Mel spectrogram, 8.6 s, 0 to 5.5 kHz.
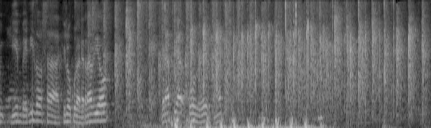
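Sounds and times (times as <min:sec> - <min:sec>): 
speech: 0:00.2 - 0:02.4, 0:03.2 - 0:04.9
audience applauding: 0:01.7 - 0:08.6
sharp individual claps: 0:01.7 - 0:08.6.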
